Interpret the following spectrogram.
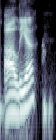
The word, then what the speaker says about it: Aaliyah: So it's Aliyah but like a hard emphasis on the A.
